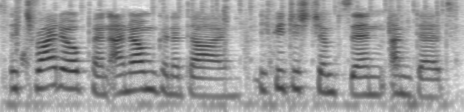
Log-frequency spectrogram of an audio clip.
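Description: A woman's voice: medium pitch, brisk. A young adult woman hosting a gaming video, with gameplay chat and tutorial narration.

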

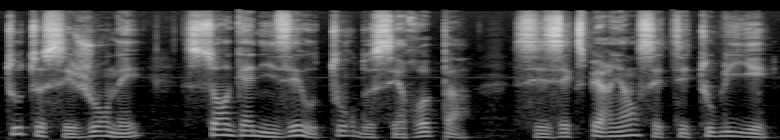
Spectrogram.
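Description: A man reading a novel aloud as an audiobook, in a steady, measured way, voicing the hero's cries with a louder, higher voice. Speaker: audiobook reader.

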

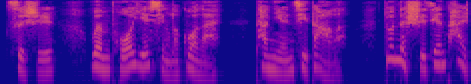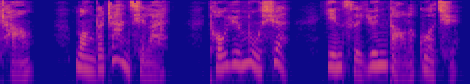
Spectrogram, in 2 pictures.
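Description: A woman narrating folk tales as a storyteller, in a steady, even reading. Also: lowish voice, normal speed, husky, dry recording. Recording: dull dry recording.

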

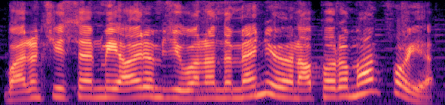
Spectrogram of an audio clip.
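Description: A man's voice: sits high, very fast, faint music behind. A man in a game role-play, playing puzzled, obliging restaurant staff. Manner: puzzled and accommodating.

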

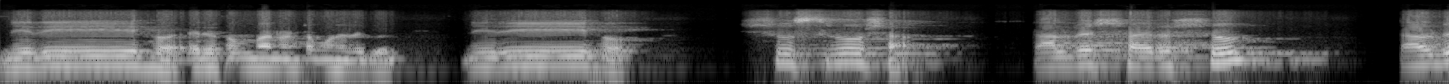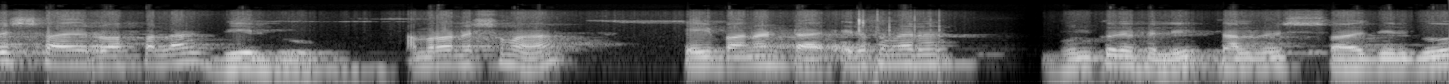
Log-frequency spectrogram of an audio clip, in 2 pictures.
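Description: A man teaching spelling for job exams, who spells each word out slowly, letter by letter, and urges viewers to subscribe. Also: medium pitch. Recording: echoey room with long reverb.

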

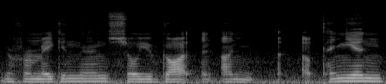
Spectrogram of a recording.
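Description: Young male let's-player, swears and mocks a lot, slow pace, noisy mic. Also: mid-range voice, steady tone. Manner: crude, mocking, profane. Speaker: gameplay commentator. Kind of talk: let's play commentary.

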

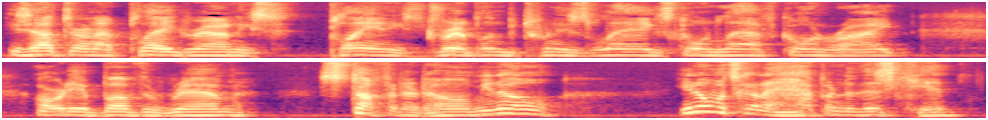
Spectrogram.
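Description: In this film monologue, a male actor becomes a disillusioned college basketball coach confessing corruption, his voice medium-pitched, a bit bright and husky. The tone is one of bitter regret. The delivery stays halting, sardonic and repetitive, moving from low muttering to sudden outbursts.

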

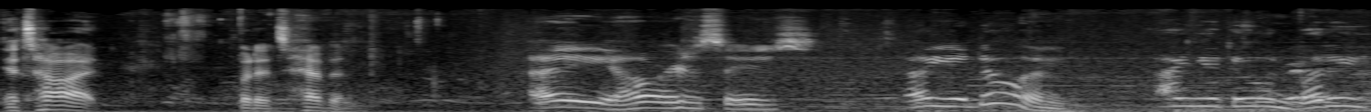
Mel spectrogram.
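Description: Over music, a vlogger in his thirties speaks slowly in a high, sing-song voice while walking through a market and outdoors. He holds the camera at arm's length and tosses off casual, wry jokes. The handheld footage carries noticeable ambient noise.

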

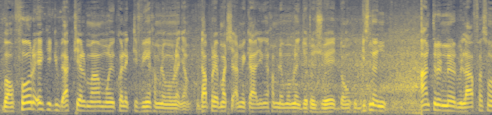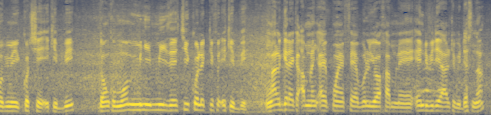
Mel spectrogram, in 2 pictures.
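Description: A man in a street interview, speaking in a measured, analytical way into a handheld microphone. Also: medium pitch. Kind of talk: casual street vox pop. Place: street outdoors. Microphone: handheld mic held by interviewer. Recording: street noise outdoors.

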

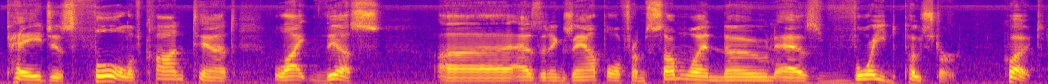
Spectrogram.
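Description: A man hosting his channel, reading an essay aloud with dry, sardonic asides between passages. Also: medium pitch. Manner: slow, deliberate reading with sardonic asides and throat-clearing.

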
